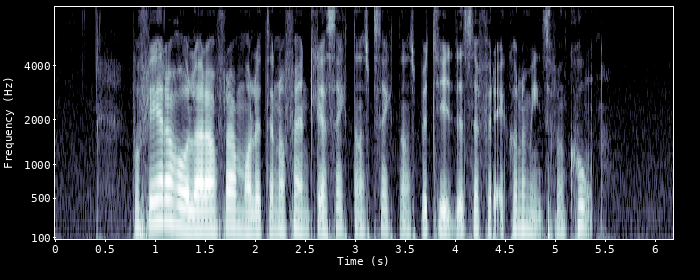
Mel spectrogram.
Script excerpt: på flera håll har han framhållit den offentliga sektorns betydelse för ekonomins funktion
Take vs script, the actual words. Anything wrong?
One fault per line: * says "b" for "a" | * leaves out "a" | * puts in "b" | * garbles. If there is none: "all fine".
* puts in "sektorns"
